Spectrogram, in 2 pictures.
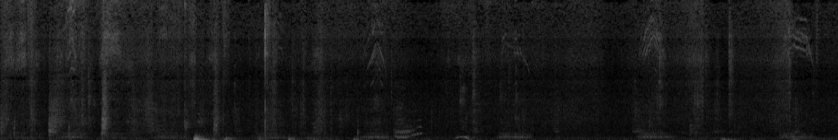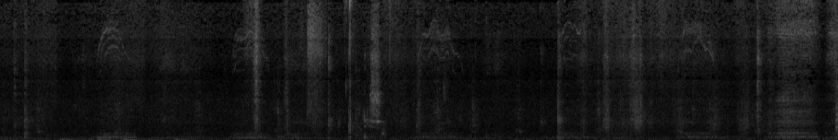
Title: Cat Lisa Sleeps So Soundly That She Snores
